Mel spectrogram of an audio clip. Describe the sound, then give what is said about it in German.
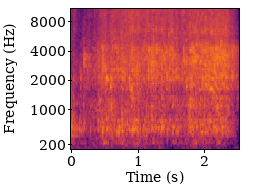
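Dry multicoloured shell pasta poured into a pot of water, a steady rushing, rattling pour that lasts a couple of seconds before tapering off. “meine geilen Muschelnudeln in ja. Multicolor. Achtung ins Wasser.”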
